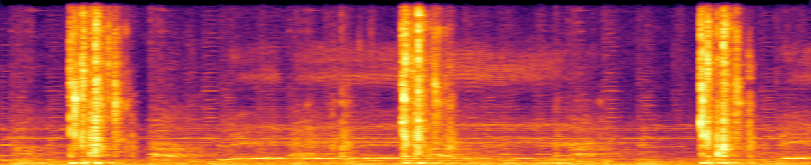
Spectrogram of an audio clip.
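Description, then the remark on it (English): A handful of dice, rolled for battle axe and smite damage in a tabletop game, clatters across a hard table three times, each roll a short, bright rattle of about half a second, spaced a couple of seconds apart over a quiet background. “So many dice.”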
